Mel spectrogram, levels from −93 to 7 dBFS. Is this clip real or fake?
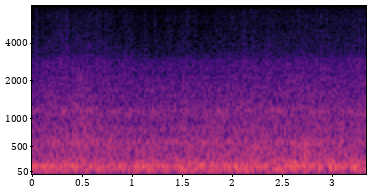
real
